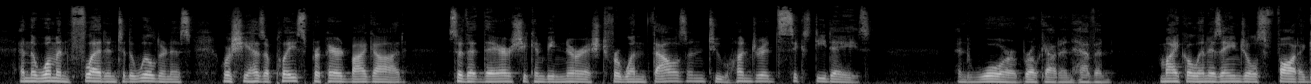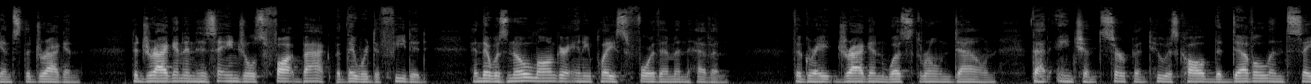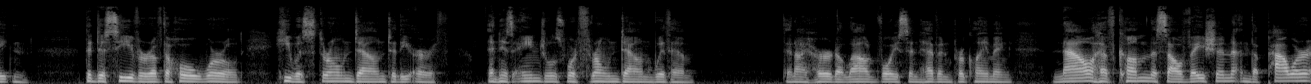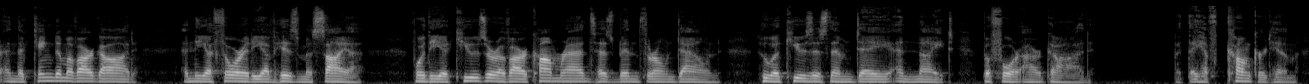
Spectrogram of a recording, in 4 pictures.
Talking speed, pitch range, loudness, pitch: 175 wpm, 120-140 Hz, -25 LUFS, 130 Hz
